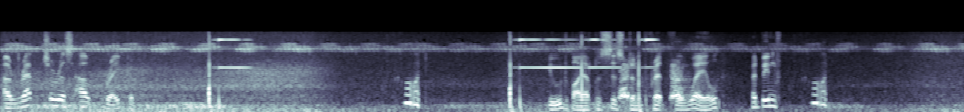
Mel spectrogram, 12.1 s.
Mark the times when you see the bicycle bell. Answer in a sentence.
You can hear the bicycle bell from 2.5 to 3.1 s and from 6.3 to 8.2 s.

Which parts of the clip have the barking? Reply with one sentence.
You can hear the barking from 7.7 to 9.0 s.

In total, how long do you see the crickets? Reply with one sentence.
The crickets can be heard for 12 seconds in total.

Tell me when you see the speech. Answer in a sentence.
You can hear the speech from 0.0 to 1.7 s and from 6.8 to 9.8 s.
